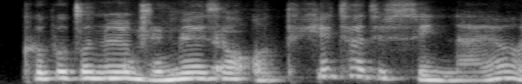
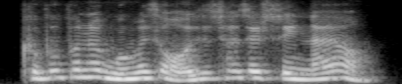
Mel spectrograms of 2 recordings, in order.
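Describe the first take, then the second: First: The question is asked softly and gently. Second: The question is tossed out bluntly and abruptly. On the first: "이렇게 부드럽게 하는 거랑" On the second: "이렇게 툭 던지는 거랑"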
